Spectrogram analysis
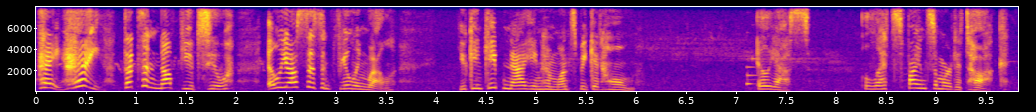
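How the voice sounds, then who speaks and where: A woman voicing a spirited, caring young sister in a video game, talking briskly and frankly. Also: high-pitched, very animated, a bit bright, a little hiss or hum, exaggerated voice. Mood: assertive, concerned.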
